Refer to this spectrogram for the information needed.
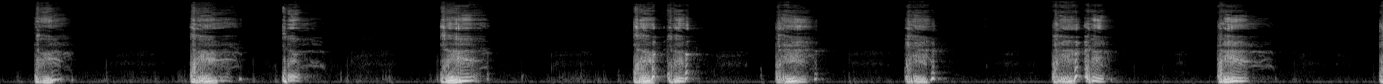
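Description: About nine harsh, loud, barking coughs, some in quick doubles, with quiet pauses between: a barking cough.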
